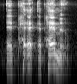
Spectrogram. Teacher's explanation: There are two words, but with the dropping out of the omicron, it really reads very smoothly as epemu, rather than separate words up here, apa and mu. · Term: elision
